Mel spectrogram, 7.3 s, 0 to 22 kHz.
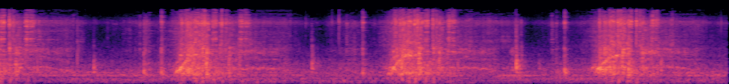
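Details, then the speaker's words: Craftsman Eager 1 22" self-propelled mower, Tecumseh 5.5HP engine, after a fuel treatment failed: three recoil pulls about two seconds apart, rasping spins that never fire; no-start from faulty carburetor, later found trashed beyond repair. "Alright, it is official. This thing doesn't start. I'm going to take out the carburetor."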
